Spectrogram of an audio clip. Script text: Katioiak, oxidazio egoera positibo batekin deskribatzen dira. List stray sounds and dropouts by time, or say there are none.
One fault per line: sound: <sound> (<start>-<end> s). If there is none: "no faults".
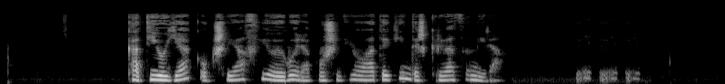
sound: laugh (5.8-6.4 s)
